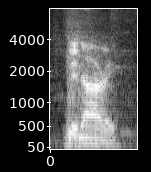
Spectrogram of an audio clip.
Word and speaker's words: Minari: Minari, am I pronouncing it right? – I think that's right. Minari.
